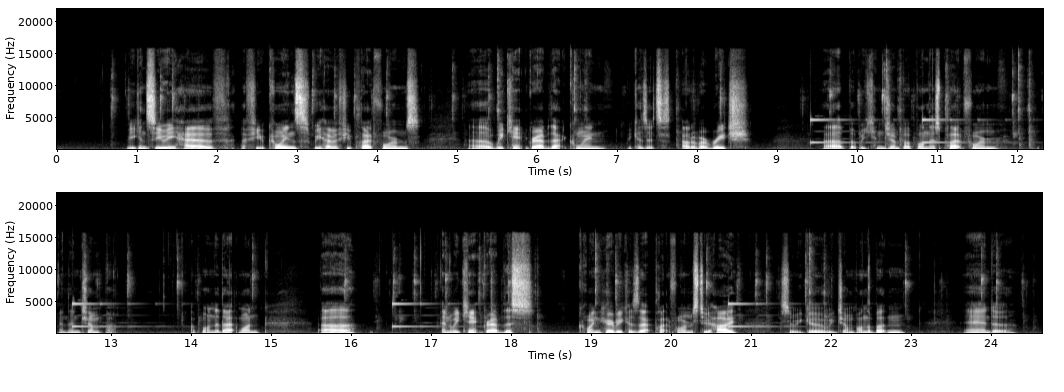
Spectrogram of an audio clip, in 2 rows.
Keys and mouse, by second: 0.7-6.4 typing, 7.5 space, 8.3 s, 9.7-14.8 typing, 15.9-19.3 typing, 20.4-24.6 typing.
